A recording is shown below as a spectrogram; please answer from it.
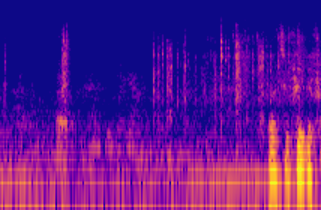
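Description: Small plastic clicks and rattles of a scale-model seed drill being handled and fitted to an RC tractor's rear hitch, a lone click about a second in and a run of them near the end, over a steady low hum.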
